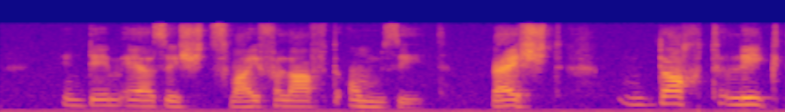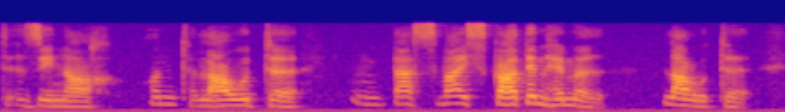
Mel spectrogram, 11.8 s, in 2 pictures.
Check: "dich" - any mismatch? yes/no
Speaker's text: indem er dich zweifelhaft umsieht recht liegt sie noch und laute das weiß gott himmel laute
yes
